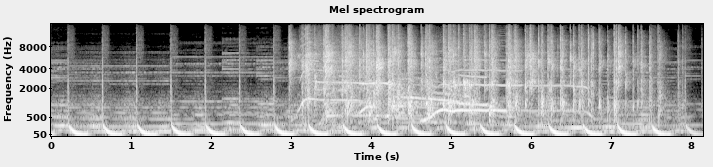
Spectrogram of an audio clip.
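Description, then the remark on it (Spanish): Cheering and applause from a crowd over a steady, thumping low beat, with sharp rhythmic claps growing busier and louder halfway through. No one speaks. “Con esa energía positiva y esos aplausos, damos inicio a este episodio número 96 del programa Te Invito a un Café.”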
